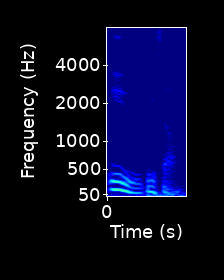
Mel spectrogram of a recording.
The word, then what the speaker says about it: Ubisoft: i saying to write ubisoft is that how you say it uh they would say ooh be soft ubisoft ew they're french yeah um once you play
